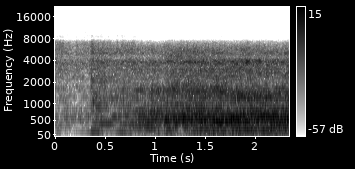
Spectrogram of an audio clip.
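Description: A group of students reciting a memorised Arabic hadith together. Their voices start about a third of a second in and swell into a steady chorus.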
